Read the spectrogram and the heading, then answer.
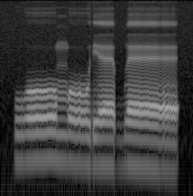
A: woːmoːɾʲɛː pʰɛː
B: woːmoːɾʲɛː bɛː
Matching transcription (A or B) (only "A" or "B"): B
